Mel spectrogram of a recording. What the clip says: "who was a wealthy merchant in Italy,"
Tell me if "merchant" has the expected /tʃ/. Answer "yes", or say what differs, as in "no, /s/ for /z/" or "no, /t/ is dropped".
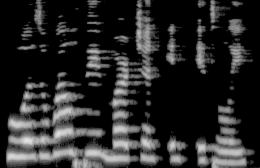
yes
